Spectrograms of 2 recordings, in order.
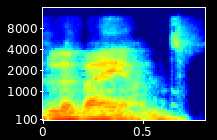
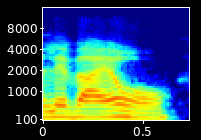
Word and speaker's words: Levaillant: The narrator had said Levalin testicular, and obviously not being a birder, we went back and said it's got a slightly more French sound, and that's how you pronounce it, because he'd never pronounced these words before.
